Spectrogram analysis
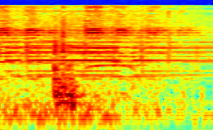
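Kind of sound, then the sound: vehicle, car caravan honking horns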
